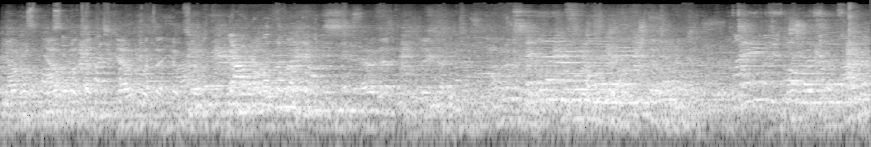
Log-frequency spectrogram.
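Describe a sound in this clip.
A man speaks calmly close to a microphone.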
